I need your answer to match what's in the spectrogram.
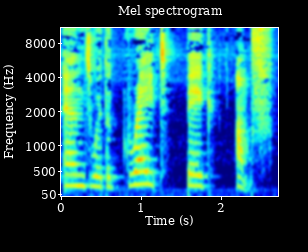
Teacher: great 后面的 t 略掉，big 和后面的 umph 是可以做连读的，但是我们这里面强调了 umph 这个词，我们讲到强调哪个词重读哪个词，在这个词的前后可以有停顿， big 后面停顿一次再发很重的 umph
